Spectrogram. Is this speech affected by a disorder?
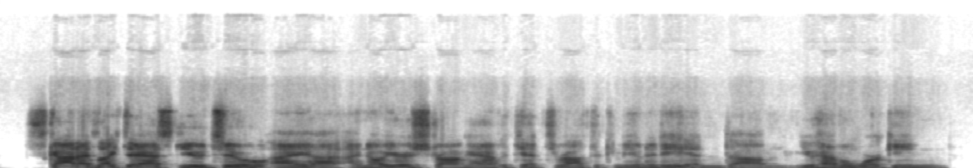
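No.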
